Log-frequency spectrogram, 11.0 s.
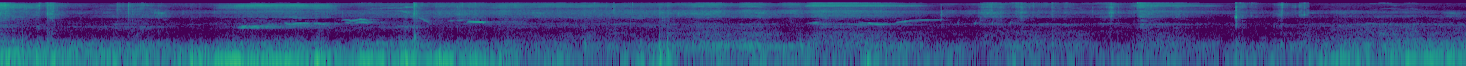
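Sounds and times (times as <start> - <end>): outdoor background noise: 0.0 - 11.0
curling bird chirps: 1.1 - 4.9, 5.9 - 8.0.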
